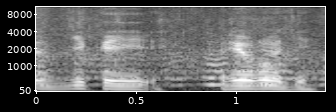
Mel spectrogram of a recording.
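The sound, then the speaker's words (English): Wild Bashkir honey bees buzzing around their honeycomb, a loud, steady droning hum that swells in two bursts with a short dip between them. “Is it true that these bees are more aggressive than regular bees, Azamat? It's true that Bashkir bees are somewhat aggressive because they've always been out in the wild.”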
